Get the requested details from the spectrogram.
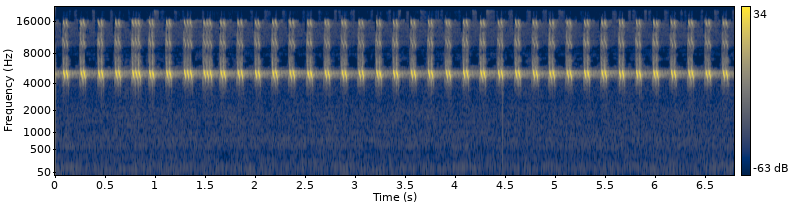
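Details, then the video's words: Cricket in the countryside, chirping steadily in short bright pulses at about four to five per second, each pulse high-pitched and ringing, the rhythm unbroken through the whole stretch over a quiet background. "suara jangkrik di pedesaan"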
